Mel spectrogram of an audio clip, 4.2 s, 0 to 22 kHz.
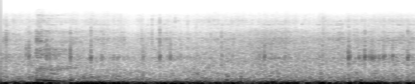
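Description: Wind buffeting a GoPro Hero7 Black's microphone while riding a bicycle along a paved trail, a dense steady low rumble mixed with tyre noise and small clicks and rattles from the bike.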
